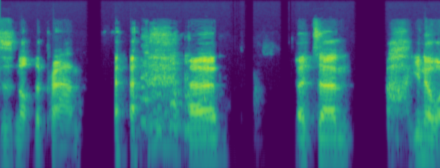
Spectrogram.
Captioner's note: both laugh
